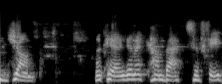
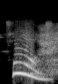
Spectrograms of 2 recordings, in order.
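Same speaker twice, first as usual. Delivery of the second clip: loud relieved exhale; 10 semitones higher, 6 dB louder than usual. Real, not acted. End of hard interval.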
